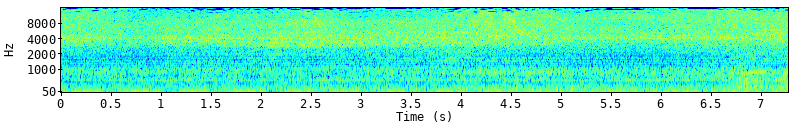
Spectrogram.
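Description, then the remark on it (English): A steady rumble of a car driving on a street, with low engine drone and tire hiss holding even throughout, no voices, and a faint higher tone near the end. “oh my goodness, this dog just ran across the street, almost got hit by a car.”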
